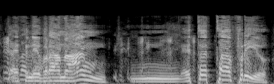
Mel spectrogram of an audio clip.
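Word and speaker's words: Eithne Ní Bhraonáin: se escribe como así, algo así como Eithne Ní Breathnán, en gaélico se pronuncia Eithne Ní Breathnán.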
